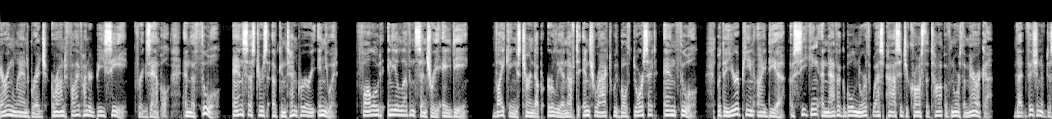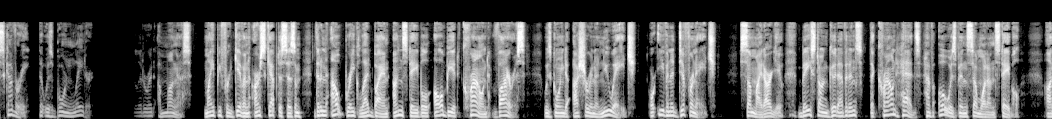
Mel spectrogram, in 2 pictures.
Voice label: english canadian audiobooks, canadian english voice actors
